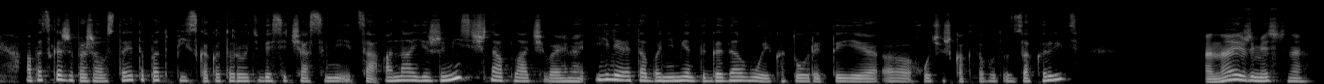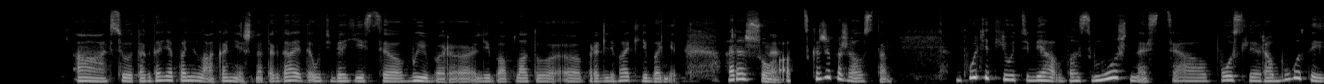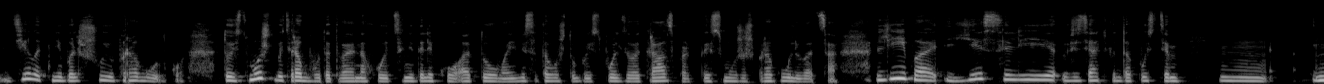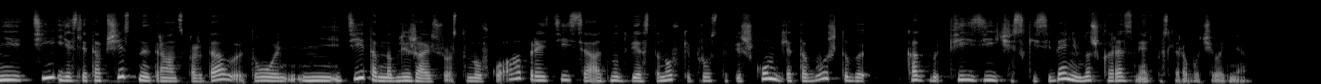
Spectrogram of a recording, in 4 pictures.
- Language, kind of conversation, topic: Russian, advice, Как сохранить привычку заниматься спортом при частых изменениях расписания?
- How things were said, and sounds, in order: stressed: "физически"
